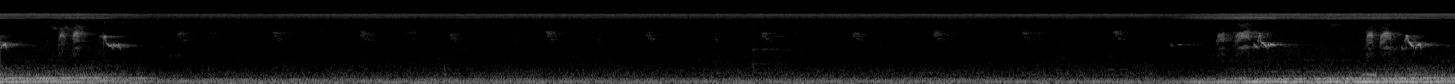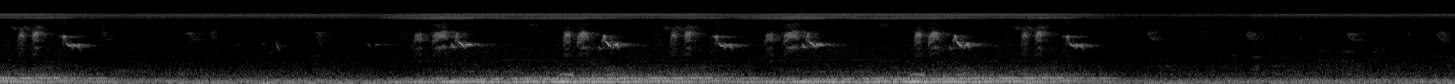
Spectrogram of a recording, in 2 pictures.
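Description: Small birds chirping again and again over a steady high hiss, with a low rumble that fades about a second in and swells back twice, each time for several seconds.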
